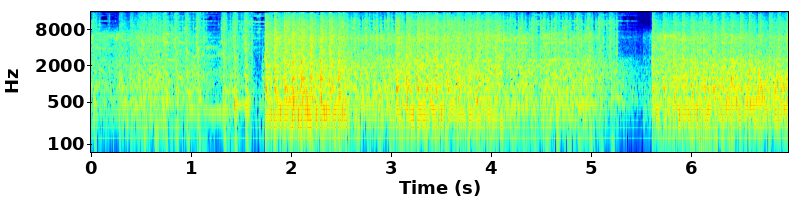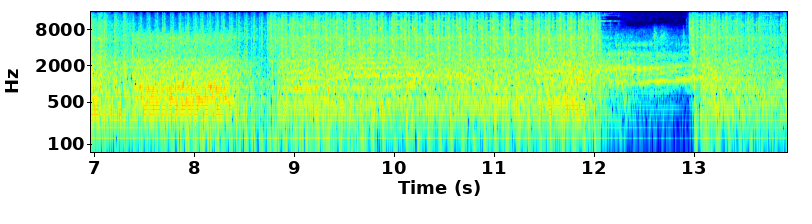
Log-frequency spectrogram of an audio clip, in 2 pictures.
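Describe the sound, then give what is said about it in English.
Sustained bursts of loud machine-gun fire with blanks, rapid rattling shots in long strings with brief pauses between bursts, no voices present. “there are pictures showing me standing there with the machine gun”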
